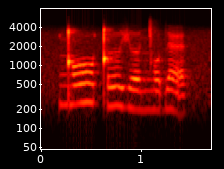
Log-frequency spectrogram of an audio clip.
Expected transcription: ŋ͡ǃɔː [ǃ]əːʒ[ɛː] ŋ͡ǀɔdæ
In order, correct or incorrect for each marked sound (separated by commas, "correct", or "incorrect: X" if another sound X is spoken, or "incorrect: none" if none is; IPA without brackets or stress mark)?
correct, incorrect: ɜː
